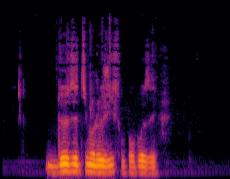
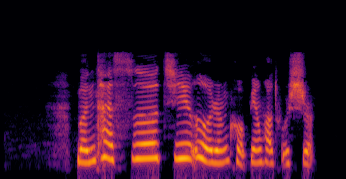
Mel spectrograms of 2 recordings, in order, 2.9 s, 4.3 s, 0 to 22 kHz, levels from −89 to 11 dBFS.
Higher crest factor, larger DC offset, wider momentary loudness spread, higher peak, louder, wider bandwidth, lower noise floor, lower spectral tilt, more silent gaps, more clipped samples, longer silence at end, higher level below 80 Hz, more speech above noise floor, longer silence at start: about the same, 18 dB vs 14 dB; neither; first, 14 LU vs 9 LU; about the same, -2 dBFS vs -2 dBFS; second, -18 LUFS vs -14 LUFS; first, 15 kHz vs 7.6 kHz; about the same, -70 dBFS vs -70 dBFS; first, -6.5 dB/octave vs -3.5 dB/octave; neither; neither; first, 0.95 s vs 0.45 s; about the same, -62 dBFS vs -66 dBFS; second, 52 dB vs 56 dB; second, 0.55 s vs 0.95 s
